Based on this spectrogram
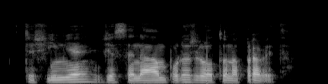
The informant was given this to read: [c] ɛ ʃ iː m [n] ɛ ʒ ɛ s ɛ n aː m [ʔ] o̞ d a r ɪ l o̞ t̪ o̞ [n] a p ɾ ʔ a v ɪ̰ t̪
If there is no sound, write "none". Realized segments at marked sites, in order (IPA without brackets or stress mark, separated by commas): c, ɲ, p, n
